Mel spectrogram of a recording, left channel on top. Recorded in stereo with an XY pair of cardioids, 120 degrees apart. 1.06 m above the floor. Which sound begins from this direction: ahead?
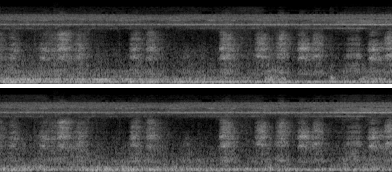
An insect, at 0.0 s.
